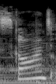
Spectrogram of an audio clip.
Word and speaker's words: scone: In America, we pronounce it in a way that rhymes with tone.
